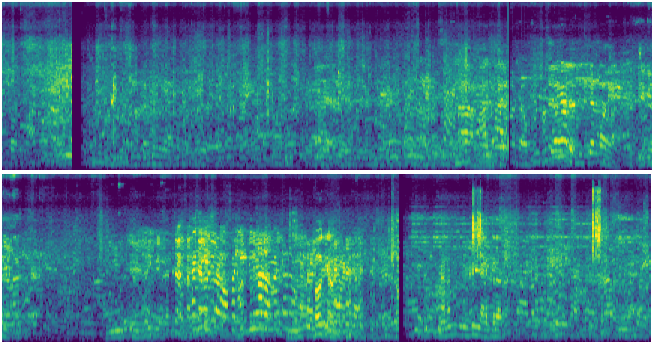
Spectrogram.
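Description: A crowd of men and women talk over one another outdoors.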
